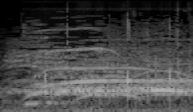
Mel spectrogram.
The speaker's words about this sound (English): Let's hear you cheer.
